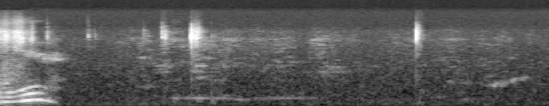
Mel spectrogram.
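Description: A child's voice breaks off in the first half-second. Then come faint clicks and taps from the phone being handled and set still, with one sharp click about three seconds in.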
